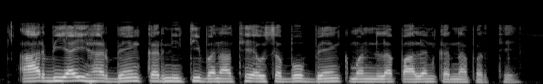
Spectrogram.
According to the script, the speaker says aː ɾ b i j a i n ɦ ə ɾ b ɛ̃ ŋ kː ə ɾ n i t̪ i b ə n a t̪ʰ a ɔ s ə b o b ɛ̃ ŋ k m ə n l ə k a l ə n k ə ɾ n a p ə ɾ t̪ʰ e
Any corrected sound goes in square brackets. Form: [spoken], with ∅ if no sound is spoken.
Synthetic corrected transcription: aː ɾ b i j a i [∅] ɦ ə ɾ b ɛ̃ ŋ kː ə ɾ n i t̪ i b ə n a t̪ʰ [e] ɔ s ə b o b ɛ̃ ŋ k m ə n l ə [p] a l ə n k ə ɾ n a p ə ɾ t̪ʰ e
